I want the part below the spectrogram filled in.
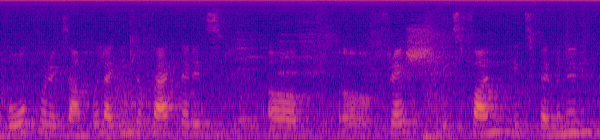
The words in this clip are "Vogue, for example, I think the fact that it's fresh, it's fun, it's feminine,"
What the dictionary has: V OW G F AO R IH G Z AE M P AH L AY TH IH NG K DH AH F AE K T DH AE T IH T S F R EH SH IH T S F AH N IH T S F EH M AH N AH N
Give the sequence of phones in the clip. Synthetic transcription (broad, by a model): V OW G F AO R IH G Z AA M P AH L AY T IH NG K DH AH F AE K T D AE T IH T S F R EH SH IH T S F AH N IH T S F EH M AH N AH N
